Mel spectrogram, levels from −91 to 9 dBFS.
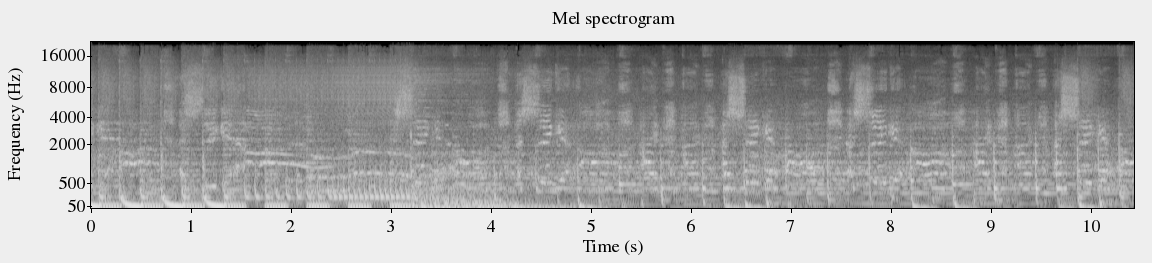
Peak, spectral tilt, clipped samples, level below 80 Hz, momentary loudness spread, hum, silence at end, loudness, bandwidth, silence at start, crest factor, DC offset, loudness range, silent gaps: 0 dBFS; -3.5 dB/octave; 0.2%; -16 dBFS; 4 LU; none; 0 s; -10 LUFS; over 20 kHz; 0 s; 10 dB; under 0.1%; 2 LU; none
